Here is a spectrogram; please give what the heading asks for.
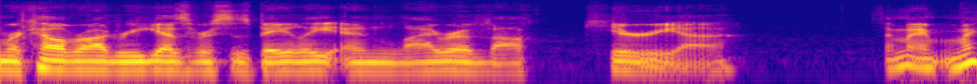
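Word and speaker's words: Lyra Valkyria: Liv Morgan and Raquel Rodriguez versus Bailey and Lyra Valkia.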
